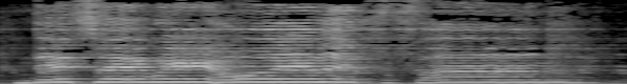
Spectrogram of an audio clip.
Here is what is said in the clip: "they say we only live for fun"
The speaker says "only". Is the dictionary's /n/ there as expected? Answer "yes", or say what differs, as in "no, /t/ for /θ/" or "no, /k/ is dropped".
no, /n/ is dropped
